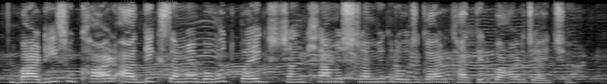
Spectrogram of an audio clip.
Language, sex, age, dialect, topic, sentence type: Maithili, female, 31-35, Eastern / Thethi, agriculture, statement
